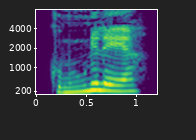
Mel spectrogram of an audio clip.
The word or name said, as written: kommunelærer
